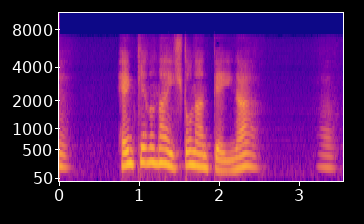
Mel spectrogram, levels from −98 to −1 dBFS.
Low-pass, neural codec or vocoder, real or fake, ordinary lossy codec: 7.2 kHz; codec, 16 kHz, about 1 kbps, DyCAST, with the encoder's durations; fake; AAC, 48 kbps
